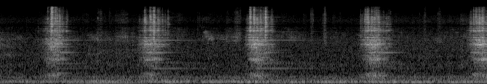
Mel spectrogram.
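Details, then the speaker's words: Hub of a car with badly worn suspension, spun by hand with brake rotor and pads removed, gives a gritty, raspy scrape about once per second; with rotor and pads on, nothing was audible: clearly a bad wheel bearing. "it is clear as day that it is a bad wheel bearing."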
